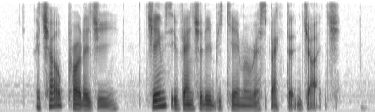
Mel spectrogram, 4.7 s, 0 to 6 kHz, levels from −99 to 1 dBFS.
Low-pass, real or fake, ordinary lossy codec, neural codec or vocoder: 5.4 kHz; real; none; none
